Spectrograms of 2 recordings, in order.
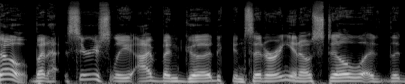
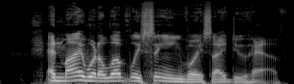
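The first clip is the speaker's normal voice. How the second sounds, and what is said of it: Sarcastic tone. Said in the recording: “I'm being sarcastic.”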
